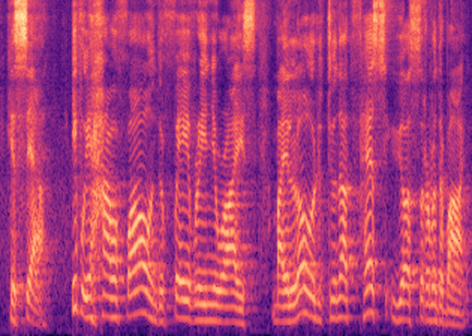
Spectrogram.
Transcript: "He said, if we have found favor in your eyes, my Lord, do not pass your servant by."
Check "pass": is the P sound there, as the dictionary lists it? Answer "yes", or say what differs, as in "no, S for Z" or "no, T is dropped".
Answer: no, F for P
